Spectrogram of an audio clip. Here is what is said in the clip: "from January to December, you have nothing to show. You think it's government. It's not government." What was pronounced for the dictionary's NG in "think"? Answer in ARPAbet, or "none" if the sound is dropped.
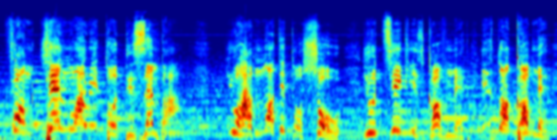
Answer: none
